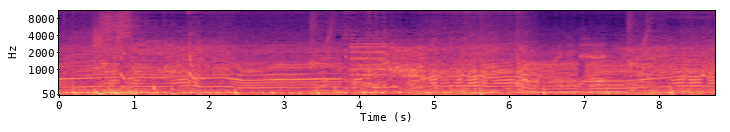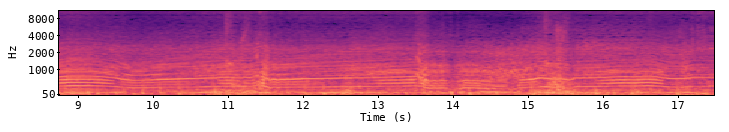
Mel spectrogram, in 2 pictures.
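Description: Tyres screech as a car drifts through turns.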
